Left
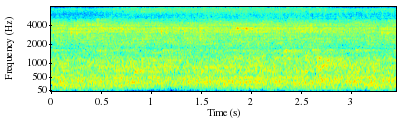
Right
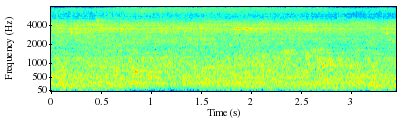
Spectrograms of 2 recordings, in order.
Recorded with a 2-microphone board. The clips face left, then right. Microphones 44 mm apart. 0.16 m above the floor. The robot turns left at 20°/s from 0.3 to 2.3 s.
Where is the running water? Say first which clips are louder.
Even; 165° left, 1.9 m; by 3.5 s 125° left, 1.9 m.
